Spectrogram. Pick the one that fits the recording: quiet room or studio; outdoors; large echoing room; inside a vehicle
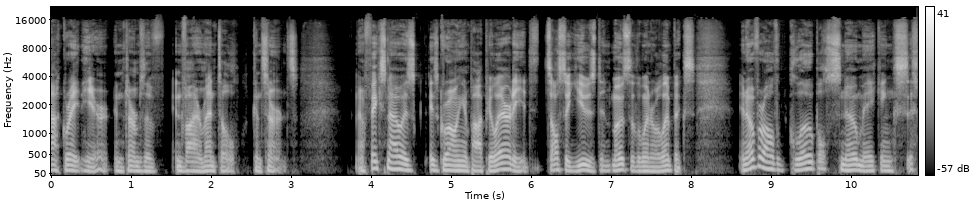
quiet room or studio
